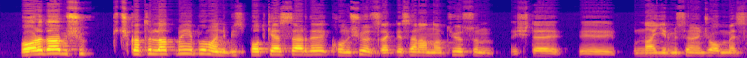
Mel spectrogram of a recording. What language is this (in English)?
Turkish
